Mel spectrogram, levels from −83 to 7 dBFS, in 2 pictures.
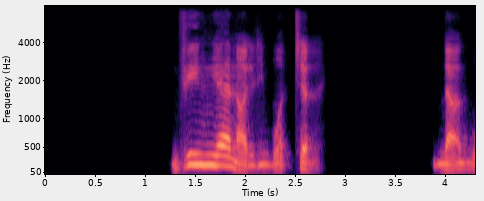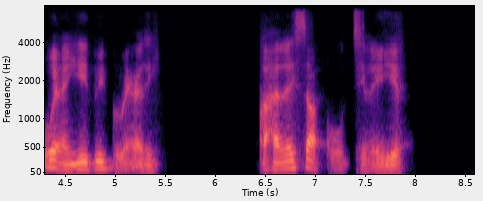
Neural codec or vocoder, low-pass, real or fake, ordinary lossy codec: codec, 16 kHz, 0.5 kbps, FreqCodec, larger model; 7.2 kHz; fake; AAC, 48 kbps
